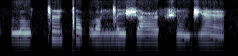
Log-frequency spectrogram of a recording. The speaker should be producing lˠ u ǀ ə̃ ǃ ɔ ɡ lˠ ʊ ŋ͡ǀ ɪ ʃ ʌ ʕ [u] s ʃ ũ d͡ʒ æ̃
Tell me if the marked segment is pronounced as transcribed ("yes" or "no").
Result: no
